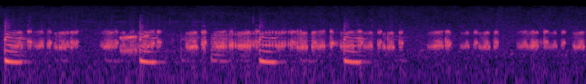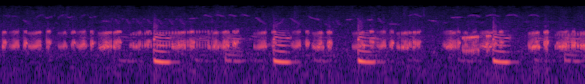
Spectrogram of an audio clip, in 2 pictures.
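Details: A chorus of frogs, described as a now-rare sound, keeps up rapid rattling croaks in bursts with short gaps. Lower, brief, dropping notes repeat steadily beneath the main chorus.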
